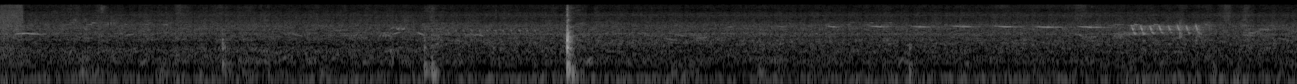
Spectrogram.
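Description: A knife slices through a tomato on a wooden board.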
